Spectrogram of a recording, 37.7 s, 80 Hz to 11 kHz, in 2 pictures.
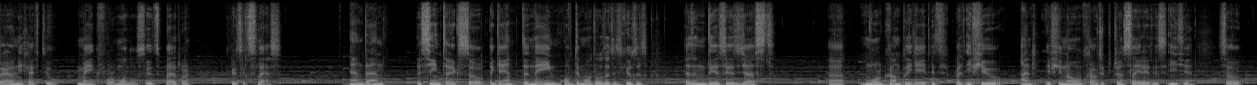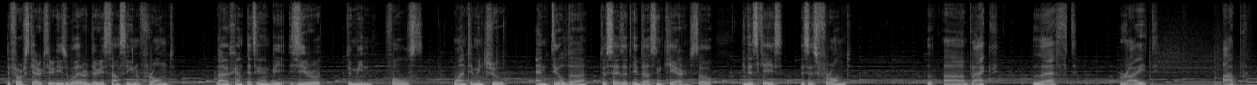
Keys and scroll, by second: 3.2-4.5 typing, 6.4-14.2 typing, 16.7 Escape, 17.0 h, 17.6 h, 17.6 h, 25.2 l, 25.9 l, 26.0 l, 26.2 l, 29.8 h, 29.8 h, 30.0 h, 30.1 h, 32.0 l, 33.9 l, 35.3 l, 36.6 l, 37.6-37.7 typing.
